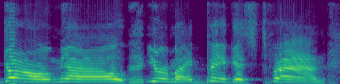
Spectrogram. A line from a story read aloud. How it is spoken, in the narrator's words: the onion yelled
